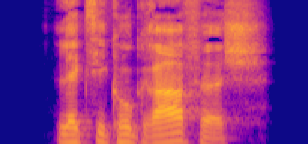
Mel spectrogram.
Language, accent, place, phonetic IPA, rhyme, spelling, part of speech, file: German, Germany, Berlin, [lɛksikoˈɡʁaːfɪʃ], -aːfɪʃ, lexikographisch, adjective, De-lexikographisch.ogg
- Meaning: alternative spelling of lexikografisch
